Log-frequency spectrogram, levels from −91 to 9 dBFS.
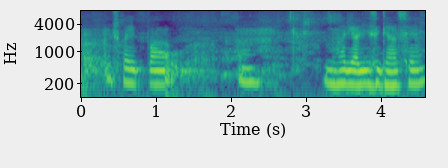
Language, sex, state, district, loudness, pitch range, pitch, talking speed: Hindi, female, Uttar Pradesh, Muzaffarnagar, -17 LUFS, 195-240 Hz, 205 Hz, 50 wpm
